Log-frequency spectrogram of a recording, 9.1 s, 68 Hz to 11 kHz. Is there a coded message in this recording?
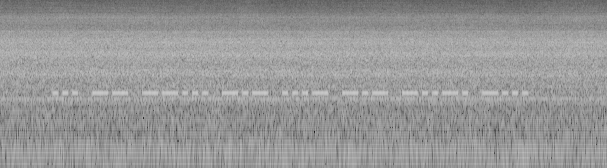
Yes: Morse code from 0.7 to 8.0 s, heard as a keyed tone, machine-sent, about 16 wpm, 660 Hz, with radio hiss and street noise. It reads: SM7KVK/B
